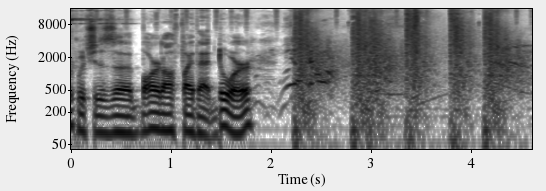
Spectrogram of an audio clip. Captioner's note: gunfight ensues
